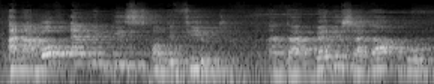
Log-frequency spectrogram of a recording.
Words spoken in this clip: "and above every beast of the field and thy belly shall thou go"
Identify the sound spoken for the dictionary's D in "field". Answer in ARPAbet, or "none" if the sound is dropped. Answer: D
